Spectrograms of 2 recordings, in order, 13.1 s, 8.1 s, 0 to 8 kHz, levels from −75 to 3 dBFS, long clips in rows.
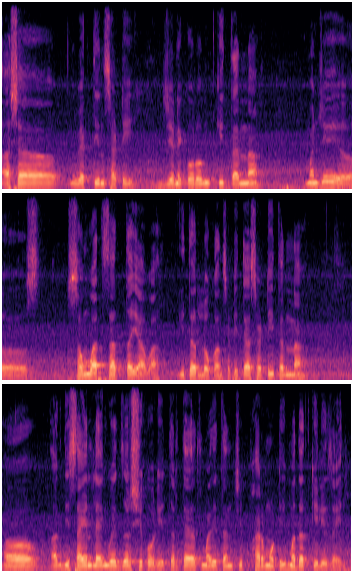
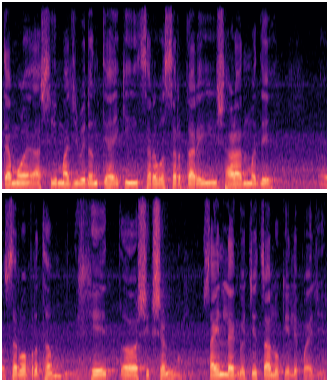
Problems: none marked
